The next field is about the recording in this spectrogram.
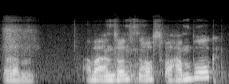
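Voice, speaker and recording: Ein Mann mit Mainzer Akzent, der als Podcast-Gastgeber locker plaudert und dabei zögernd und mit vielen Füllwörtern erzählt. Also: male voice, a little high, expressive, moderate pace, darkish tone. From Rhenish Hesse, Germany. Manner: rambling, hesitant, many fillers. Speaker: podcast host. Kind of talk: casual chat.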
